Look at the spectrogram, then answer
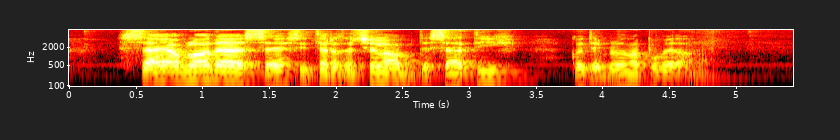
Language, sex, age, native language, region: Slovenian, male, 18-29, Slovenian, Drava region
